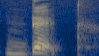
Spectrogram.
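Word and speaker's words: debt: तरीके से करते हैं कोई उसको कहता है डेबिट ठीक है कोई इसको कहता है डेट लेकिन इसका सही उच्चारण है डेट ठीक है इसका सही उच्चारण है डेट नहीं तो ये डेबिट है ना ही तो ये डेबिट है ठीक है ये है डेट डेट आप बोलेंगे और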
